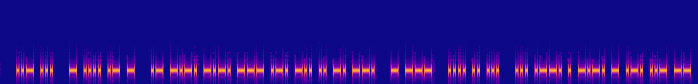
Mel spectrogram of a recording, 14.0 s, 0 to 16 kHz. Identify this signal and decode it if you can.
Morse code, heard as a keyed tone, about 25 wpm, 600 Hz. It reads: US THAT ACCORDING TO HIS SPECTRUM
